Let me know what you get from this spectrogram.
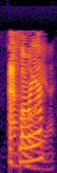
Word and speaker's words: Ephaleria: So this particular group, this genus Ephaleria, is my saying it right? – Ephaleria. – Ephaleria. Oh, that sounds so much prettier.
